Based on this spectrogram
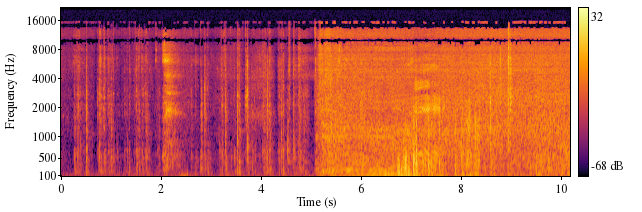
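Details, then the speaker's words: Heat pump outdoor unit that would not run, after replacing a burnt contactor and a burnt wire and tightening connections: quiet clicks, then fan and compressor kick in to a steady even hum; running normally, about 20-degree rise in heat. "sweet so she's back up and running"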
